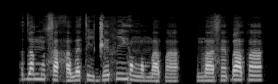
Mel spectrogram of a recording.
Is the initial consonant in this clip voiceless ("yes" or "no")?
no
